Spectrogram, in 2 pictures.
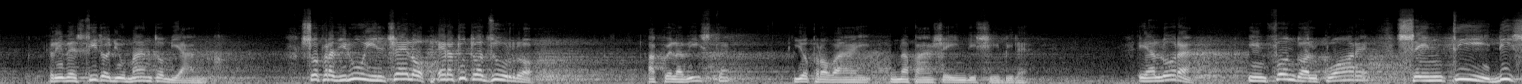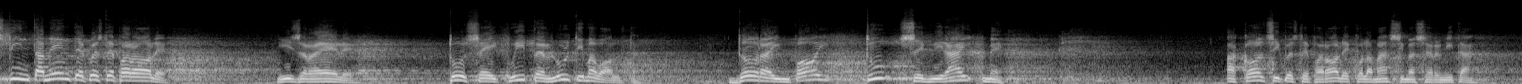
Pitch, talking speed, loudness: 145 Hz, 100 wpm, -15 LUFS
